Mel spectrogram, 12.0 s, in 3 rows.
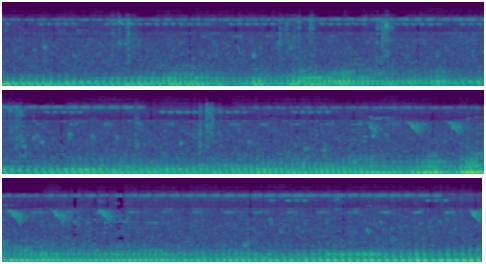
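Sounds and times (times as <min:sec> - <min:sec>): low engine-like drone: 0:00.0 - 0:12.0
small bird chirps: 0:00.3 - 0:12.0.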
